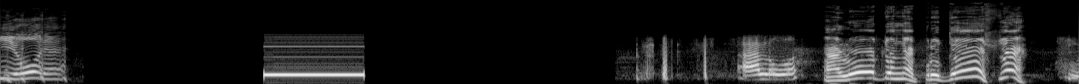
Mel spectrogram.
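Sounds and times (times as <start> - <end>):
speech: 0.0 - 0.7, 7.4 - 10.3
telephone call tone on an outgoing call: 2.6 - 3.7.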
